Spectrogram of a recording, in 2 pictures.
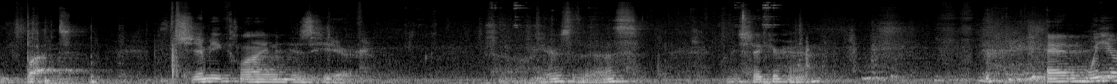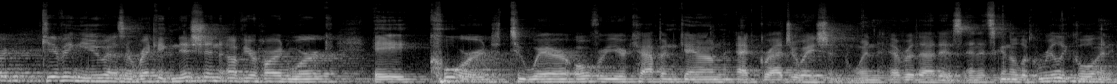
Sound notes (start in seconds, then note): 8.5 giggles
